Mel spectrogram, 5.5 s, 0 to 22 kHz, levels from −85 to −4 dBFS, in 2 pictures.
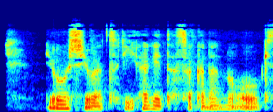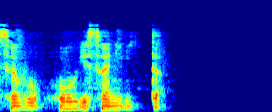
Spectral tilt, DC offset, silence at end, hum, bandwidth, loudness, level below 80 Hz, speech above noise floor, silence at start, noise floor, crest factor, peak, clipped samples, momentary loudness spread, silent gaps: -3.5 dB/octave; under 0.1%; 1.1 s; none; 9.6 kHz; -20 LUFS; -60 dBFS; 64 dB; 0.05 s; -84 dBFS; 20 dB; 0 dBFS; under 0.1%; 12 LU; none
